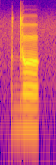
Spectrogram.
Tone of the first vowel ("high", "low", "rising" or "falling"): high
